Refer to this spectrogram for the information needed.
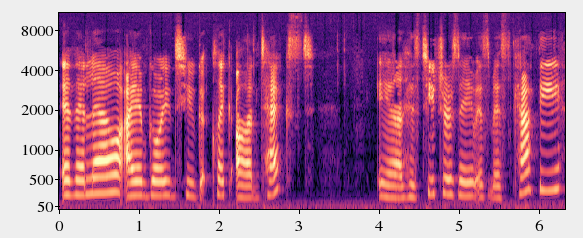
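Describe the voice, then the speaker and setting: A young woman with a cold-congested voice talks through a craft software tutorial step by step, sometimes catching and correcting her own slips. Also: a little high, a little slow, clear, resonant tone, no room sound. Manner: step-by-step, self-correcting, plain and friendly. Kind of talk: screen-recorded software tutorial. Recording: dull, lo-fi home recording.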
